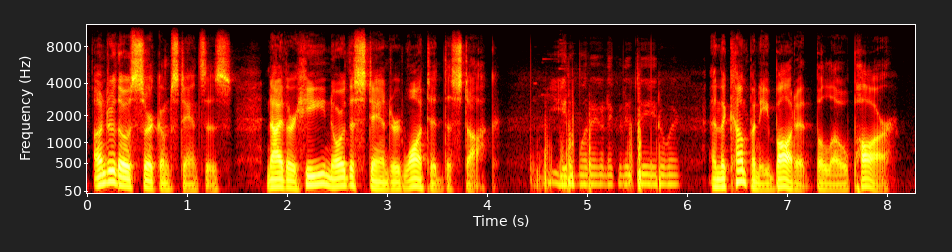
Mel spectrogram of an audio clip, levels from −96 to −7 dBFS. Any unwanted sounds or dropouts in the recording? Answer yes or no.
yes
